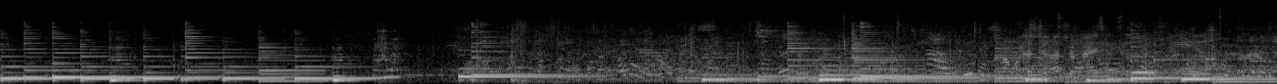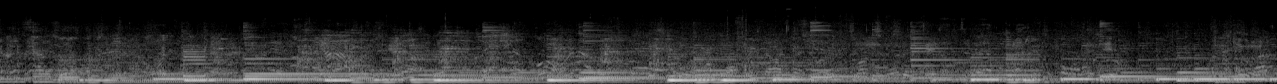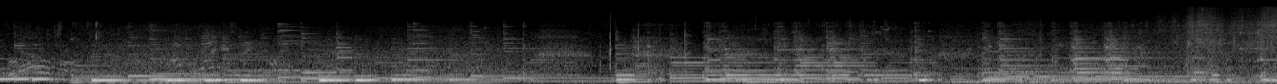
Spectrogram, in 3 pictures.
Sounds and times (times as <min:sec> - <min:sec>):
Music: 0:00.0 - 0:38.3
Speech: 0:05.1 - 0:29.7, 0:36.6 - 0:38.3.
